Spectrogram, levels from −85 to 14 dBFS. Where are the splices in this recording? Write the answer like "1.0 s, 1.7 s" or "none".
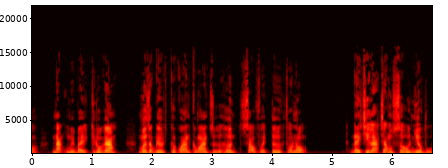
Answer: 2.2 s, 3.0 s, 4.2 s, 5.8 s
